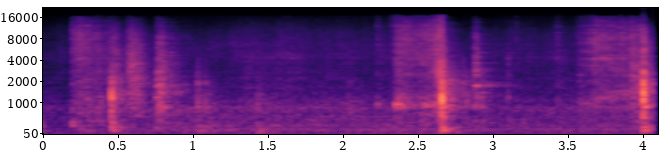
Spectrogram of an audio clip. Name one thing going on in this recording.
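A knife chops through a pepper.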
